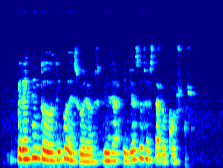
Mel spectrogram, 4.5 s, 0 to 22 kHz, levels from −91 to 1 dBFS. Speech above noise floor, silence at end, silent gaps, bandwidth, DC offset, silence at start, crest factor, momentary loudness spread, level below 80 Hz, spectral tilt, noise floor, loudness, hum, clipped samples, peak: 56 dB; 0.65 s; none; 7.2 kHz; under 0.1%; 0.35 s; 16 dB; 11 LU; -68 dBFS; -8.5 dB/octave; -75 dBFS; -20 LUFS; none; under 0.1%; -4 dBFS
